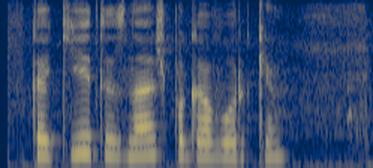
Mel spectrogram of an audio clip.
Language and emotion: Russian, neutral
